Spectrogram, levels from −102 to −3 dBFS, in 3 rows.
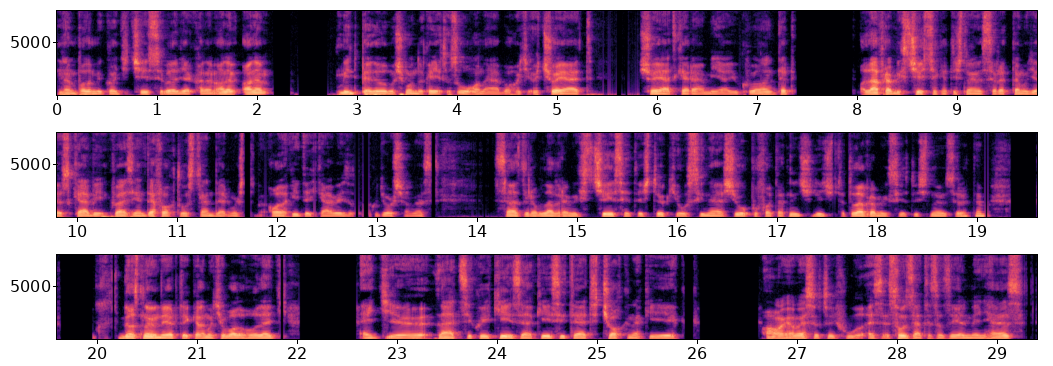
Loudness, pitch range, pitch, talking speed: -23 LUFS, 95-105 Hz, 100 Hz, 175 wpm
